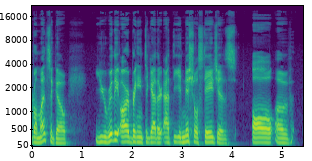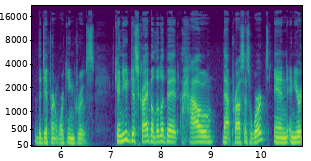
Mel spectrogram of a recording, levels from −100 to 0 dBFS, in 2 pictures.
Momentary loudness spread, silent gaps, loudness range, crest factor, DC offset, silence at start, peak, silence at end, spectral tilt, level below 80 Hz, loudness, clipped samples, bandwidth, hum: 9 LU; none; 2 LU; 16 dB; under 0.1%; 0 s; 0 dBFS; 0 s; -6 dB/octave; -56 dBFS; -16 LUFS; under 0.1%; 18.5 kHz; none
